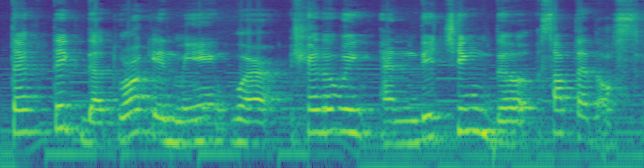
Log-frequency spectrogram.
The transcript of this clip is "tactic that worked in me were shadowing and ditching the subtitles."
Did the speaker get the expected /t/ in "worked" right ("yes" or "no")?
no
